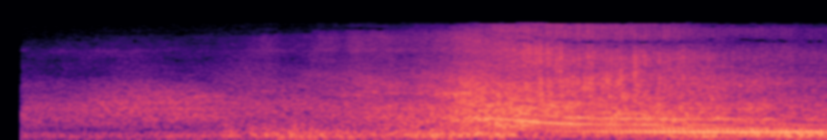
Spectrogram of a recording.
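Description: A car passing at high speed: a rush of engine and road noise builds, and about two and a half seconds in the engine note drops in pitch as the car goes by, then holds steady.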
